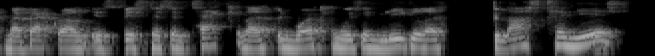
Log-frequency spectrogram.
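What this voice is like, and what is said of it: Austrian accent. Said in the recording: “As you probably know from my accent as well, and the listeners might see that I'm from Austria originally.”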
